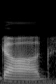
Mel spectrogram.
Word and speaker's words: Dawgs: It's Derwitos and Dogs.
